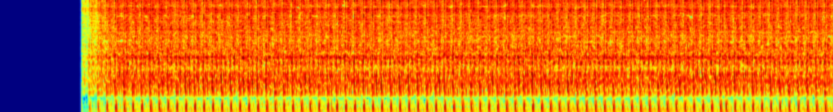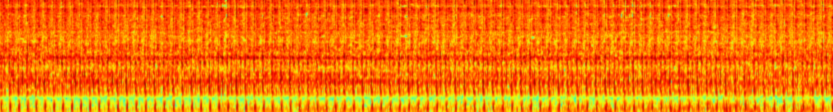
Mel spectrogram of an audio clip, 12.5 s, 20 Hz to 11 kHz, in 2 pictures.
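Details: Pre-WWII Briggs & Stratton model WM single-cylinder after rebuild, 0.010" oversize bore, NOS piston and rings, breaking in after nearly an hour running: crisp, steady popping about four beats a second, no knock; normal running.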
